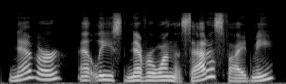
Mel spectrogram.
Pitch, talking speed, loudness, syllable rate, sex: 210 Hz, 165 wpm, -18 LUFS, 5.0 syllables/s, female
